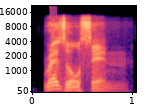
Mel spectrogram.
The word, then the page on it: resorcin: British English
